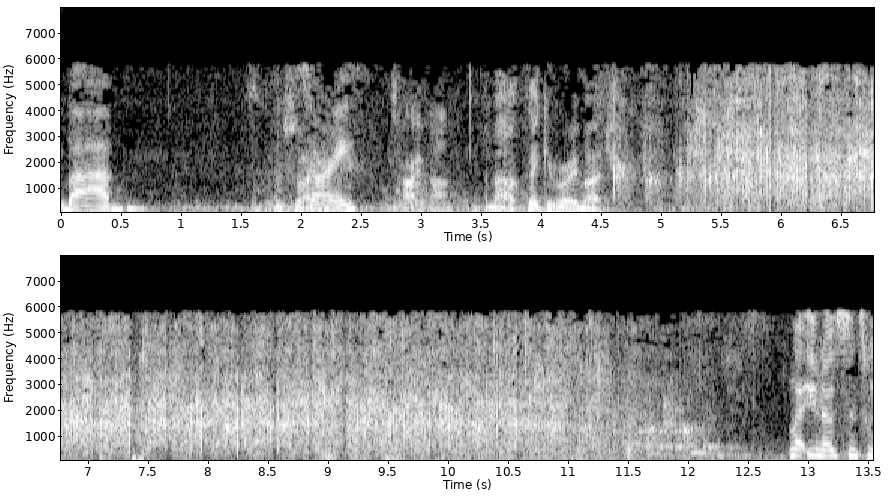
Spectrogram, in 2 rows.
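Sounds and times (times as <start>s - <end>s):
speech: 0.0s - 0.8s, 1.6s - 5.2s, 12.8s - 13.5s
audience applause at a public budget hearing: 4.6s - 12.3s.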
